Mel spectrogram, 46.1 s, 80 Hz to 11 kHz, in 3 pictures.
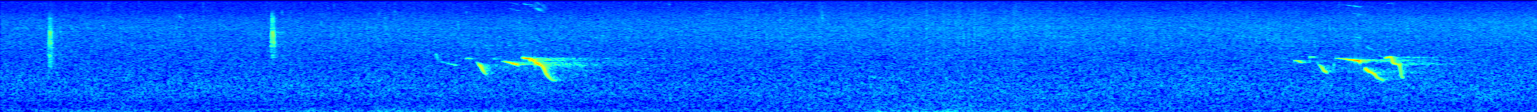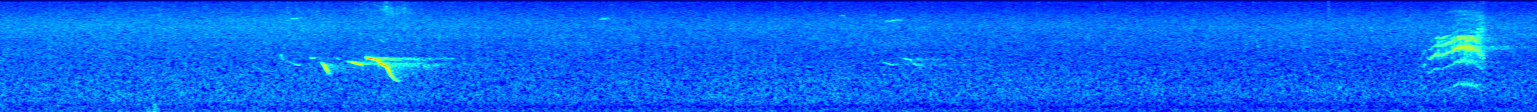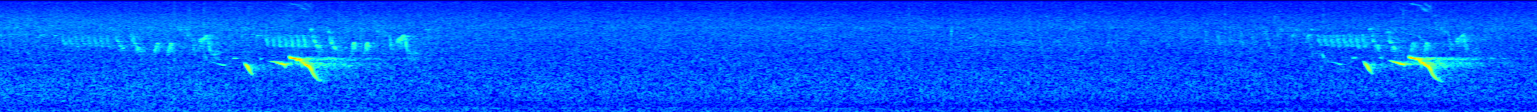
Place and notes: Fürstenberger Wald- und Seengebiet, Germany - Golden Oriole's song
Two, maybe three, Golden Orioles singing at each other from different positions in the landscape. The nearest one screeches once. Birch and beach leaves hiss in the breeze, a chaffinch sings in the distance and a woodpecker calls occasionally.
15 May, 18:06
